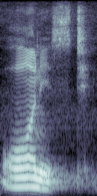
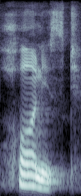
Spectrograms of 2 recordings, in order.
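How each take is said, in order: First: The word begins directly with a vowel. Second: The word begins with an h sound. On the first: The speaker calls it right. "h এর উচ্চারণ না হয়ে vowel ও থেকে উচ্চারণ শুরু হয়েছে" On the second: The speaker calls it wrong. "প্রথমে h ধরে উচ্চারণ করলে হয়"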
